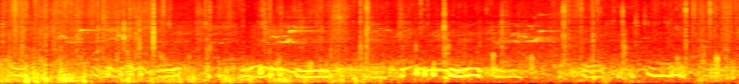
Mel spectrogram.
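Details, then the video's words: Bottle-fed pigeons calling for food: a run of warbling, wavy calls rising and falling in pitch, nearly continuous, with rustling and clicks and faint high chirps. "hungry bottle fed pigeons"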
